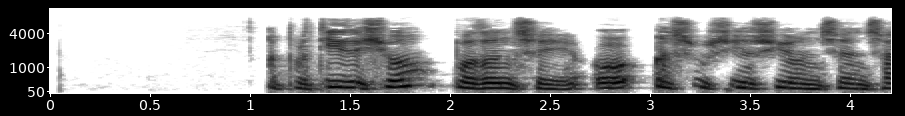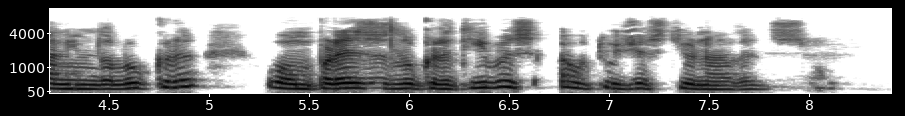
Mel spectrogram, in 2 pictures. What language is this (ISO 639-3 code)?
cat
